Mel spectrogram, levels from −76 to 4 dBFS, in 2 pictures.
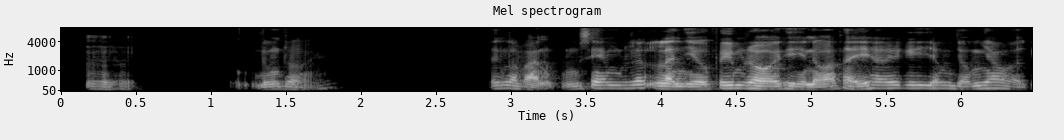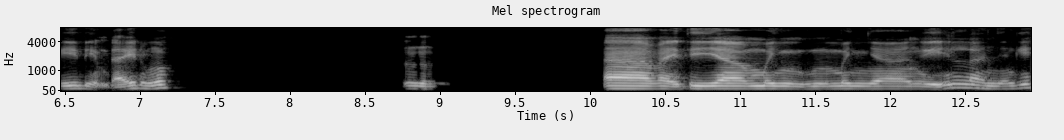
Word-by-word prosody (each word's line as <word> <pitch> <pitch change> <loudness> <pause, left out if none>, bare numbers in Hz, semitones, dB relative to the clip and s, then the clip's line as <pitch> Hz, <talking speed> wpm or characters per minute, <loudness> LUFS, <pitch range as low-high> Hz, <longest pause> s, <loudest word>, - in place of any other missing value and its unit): Ừm, 115 -3 -11 1.0
đúng 110 +2 -5
rồi. 115 - -7 1.2
Tức 140 +2 -9
là 140 - -3
bạn 110 - -3
cũng 115 +2 -10
xem 145 +1 -3
rất 160 +3 -3
là 125 -1 +4
nhiều 115 -2 0
phim 145 +5 0
rồi 120 -4 +3
thì 120 -3 -2
nó 110 +2 +1
thấy 120 +3 0
hơi 145 0 -3
cái 145 0 -4
giông 140 -1 -5
giống 115 +3 -5
nhau 145 -1 -4
ở - - -10
cái 130 +2 -1
điểm 135 - -5
đấy, 135 - +1
đúng 135 0 -2
không? 160 - -16 1.5
Ừm. 125 -3 -5 1.1
À, 130 -1 +7
vậy 120 -3 +1
thì, 125 0 +4
à, 125 -1 +6
mình 120 -1 0
mình, 125 -1 -1
à, 120 -1 -2
nghĩ 115 -2 0
là 165 -4 -1
những 125 0 -5
cái 165 - -3
125 Hz, 180 wpm, -22 LUFS, 120-140 Hz, 1.5 s, À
